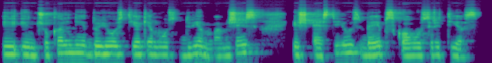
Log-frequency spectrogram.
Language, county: Lithuanian, Marijampolė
